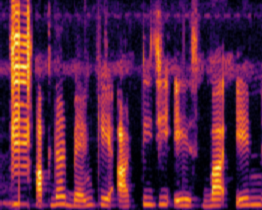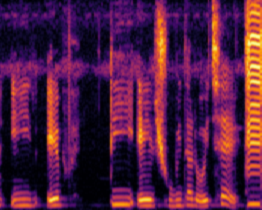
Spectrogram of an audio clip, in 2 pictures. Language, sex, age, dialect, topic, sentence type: Bengali, female, 18-24, Northern/Varendri, banking, question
